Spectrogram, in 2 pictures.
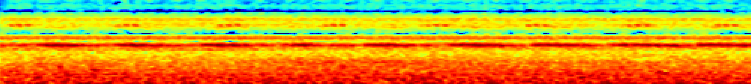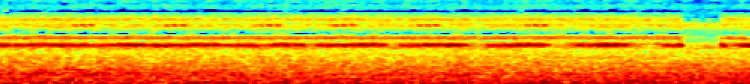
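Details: Evening crickets chirping near a deck where a Chihuahua puppy named Rocket lies under decoration lights; steady high pulsing trills run throughout, a fainter higher chirp layer above, soft low background noise, a brief tap at the end.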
